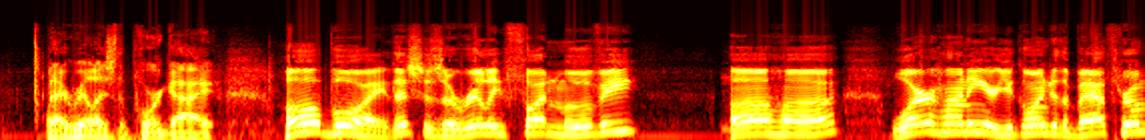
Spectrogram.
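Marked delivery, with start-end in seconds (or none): 1.8-7.2 put-on loud old man voice, higher. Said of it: "everything's talking about at this level".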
